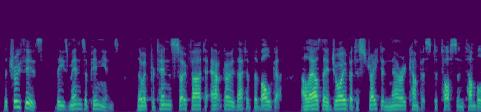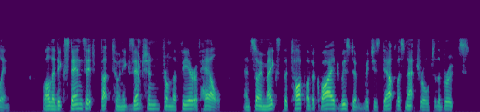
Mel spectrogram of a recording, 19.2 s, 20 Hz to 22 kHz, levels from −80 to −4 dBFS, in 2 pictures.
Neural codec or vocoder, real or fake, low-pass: none; real; 5.4 kHz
